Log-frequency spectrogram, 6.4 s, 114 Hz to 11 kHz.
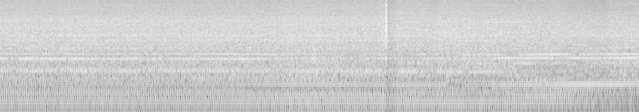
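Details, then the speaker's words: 2009 Nissan Qashqai 2.0 petrol 4WD CVT, 142,000 km, after CVT oil and filter change, engine idling cold; steady faint whine at constant pitch from the variator when cold, which goes away once warm. "какой-то вот Звук есть в вариаторе на холодную Если вы слышите такой вот потом он проходит"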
